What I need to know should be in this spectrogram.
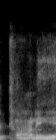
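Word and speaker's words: Taney: of the Supreme Court named Roger Tony it doesn't look like it's pronounced that way but it is he's the one who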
